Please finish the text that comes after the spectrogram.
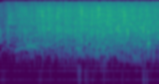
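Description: A stand-up comedy audience gives a short burst of applause, a steady wash of clapping from a crowd that rises slightly and holds for a couple of seconds with no other sound over it.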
